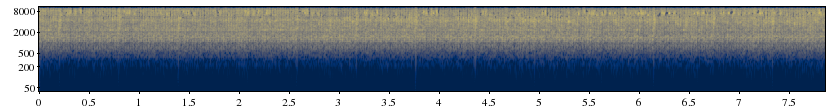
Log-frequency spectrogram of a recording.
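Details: 1991.5 First Gen Cummins 12-valve diesel, cold start at about -10, idle: fast uneven rattle, about three knocks a second over the clatter, with slight squealing; owner cannot pin down the source.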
